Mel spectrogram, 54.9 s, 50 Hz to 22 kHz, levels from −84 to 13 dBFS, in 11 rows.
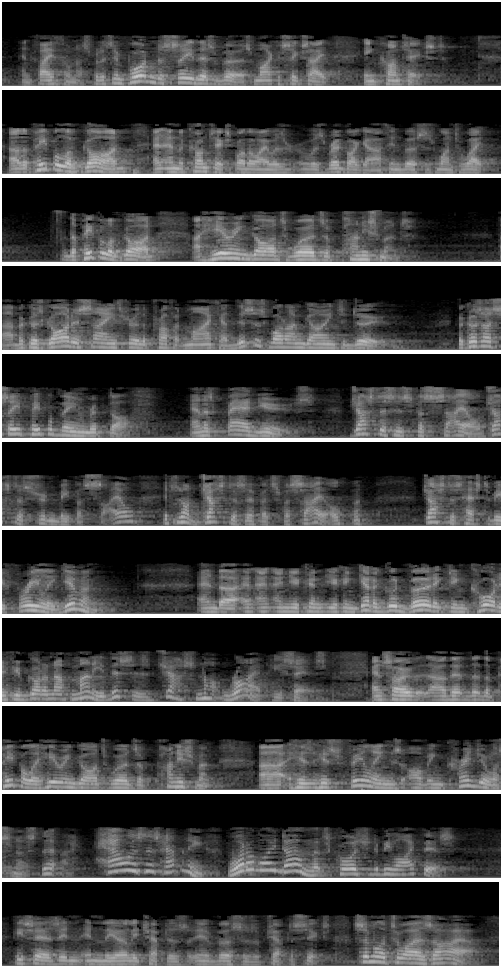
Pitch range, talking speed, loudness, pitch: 125-180 Hz, 185 wpm, -23 LUFS, 145 Hz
